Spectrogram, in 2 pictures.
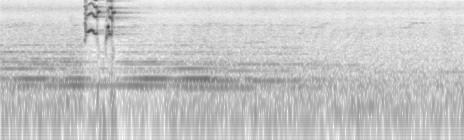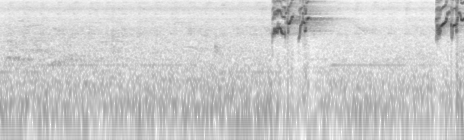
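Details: Fighting lovebird used as a provoking call to stir other lovebirds, with ngetik and ngekek styles: three brief, harsh, high chirps, well spaced, over faint steady tones and low background hiss.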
